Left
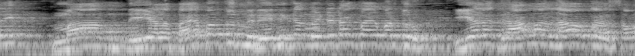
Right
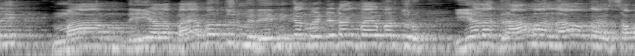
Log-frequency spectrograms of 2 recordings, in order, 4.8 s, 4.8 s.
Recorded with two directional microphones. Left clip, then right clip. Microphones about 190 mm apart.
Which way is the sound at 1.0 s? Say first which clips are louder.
Right 1 dB; 5° right (ahead or behind).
